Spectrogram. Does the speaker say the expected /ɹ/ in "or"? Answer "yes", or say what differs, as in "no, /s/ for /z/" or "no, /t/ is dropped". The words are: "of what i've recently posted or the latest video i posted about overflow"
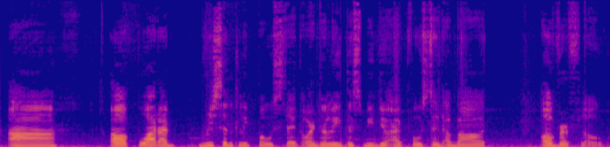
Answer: yes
